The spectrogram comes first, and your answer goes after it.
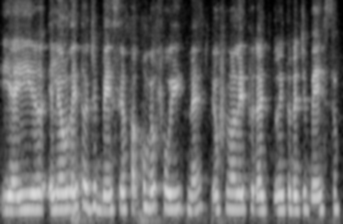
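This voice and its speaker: A woman in her thirties from Salvador, Brazil, answering interview questions reflectively with many pauses and fillers. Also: medium pitch, level tone. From Salvador, Bahia, Brazil. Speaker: guest, philosophy teacher.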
